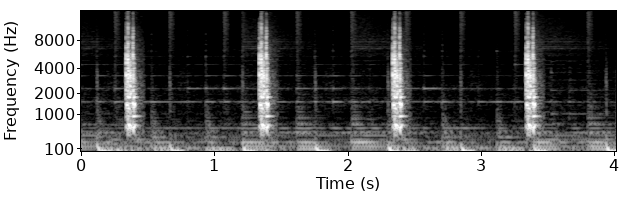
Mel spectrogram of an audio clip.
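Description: Quiz countdown timer sound effect ticking like a clock: a sharp tick about once a second, with a softer tock between each.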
